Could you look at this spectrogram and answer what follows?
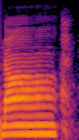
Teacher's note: दांत और नासिक से बोलते हैं दंत और नासिक से बोलते हैं।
